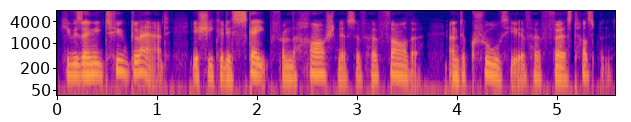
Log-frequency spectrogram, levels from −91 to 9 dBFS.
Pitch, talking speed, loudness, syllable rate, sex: 125 Hz, 235 wpm, -22 LUFS, 5.8 syllables/s, male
